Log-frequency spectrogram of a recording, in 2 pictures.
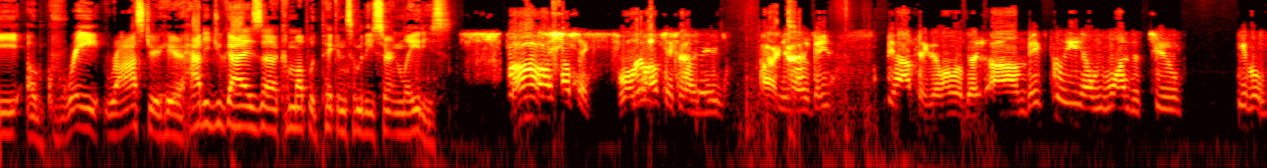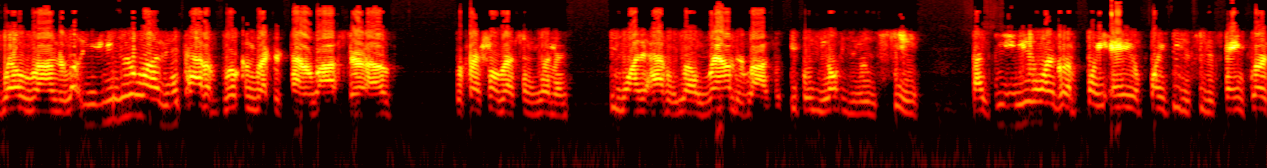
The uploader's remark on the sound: The Founders and Directors of Titan Championship Wrestling call into the show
